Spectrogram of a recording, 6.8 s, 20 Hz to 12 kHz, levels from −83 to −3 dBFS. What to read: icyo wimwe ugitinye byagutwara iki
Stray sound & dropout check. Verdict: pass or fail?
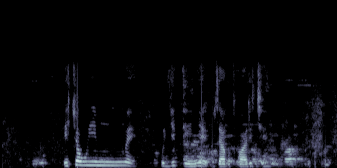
pass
